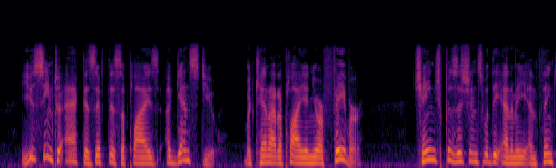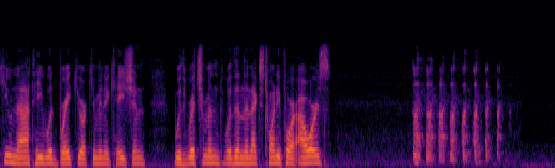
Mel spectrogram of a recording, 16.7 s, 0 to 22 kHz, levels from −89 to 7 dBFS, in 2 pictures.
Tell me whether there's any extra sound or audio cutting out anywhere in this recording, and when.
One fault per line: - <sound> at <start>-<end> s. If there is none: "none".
- laugh at 14.5-16.0 s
